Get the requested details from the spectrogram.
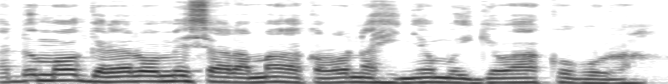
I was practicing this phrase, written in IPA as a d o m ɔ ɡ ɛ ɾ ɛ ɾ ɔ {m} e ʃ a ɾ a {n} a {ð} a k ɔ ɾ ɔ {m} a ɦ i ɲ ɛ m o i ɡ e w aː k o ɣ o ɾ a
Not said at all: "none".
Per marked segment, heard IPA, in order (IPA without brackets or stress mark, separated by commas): m, m, ɣ, n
